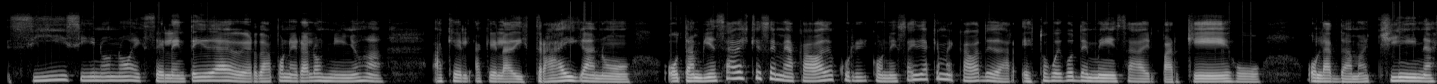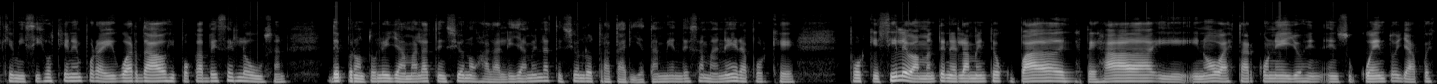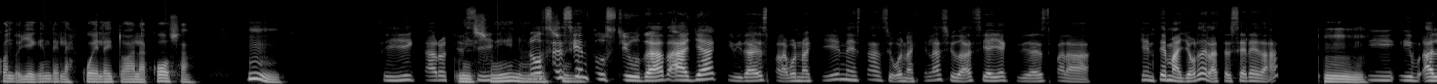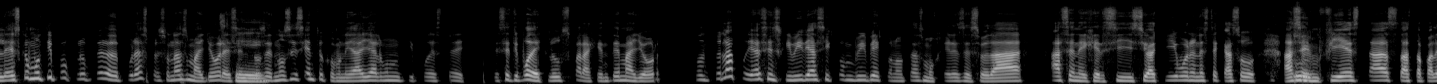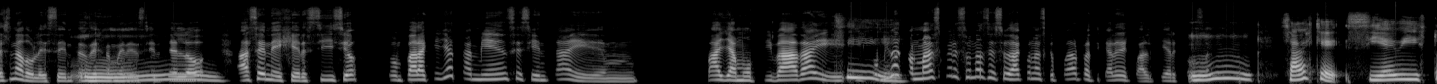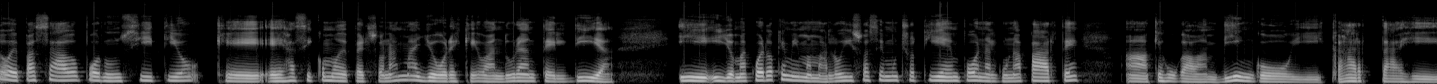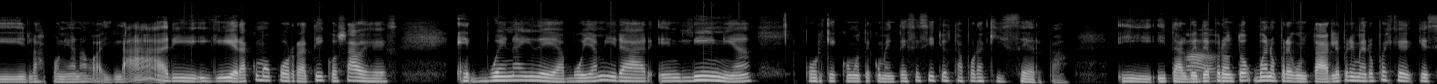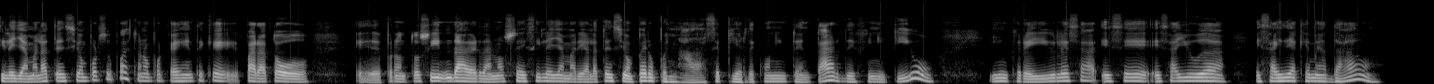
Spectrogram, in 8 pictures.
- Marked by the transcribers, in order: static; tapping
- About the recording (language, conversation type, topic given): Spanish, advice, ¿Cómo puedo manejar la tensión con mis suegros por los límites y las visitas?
